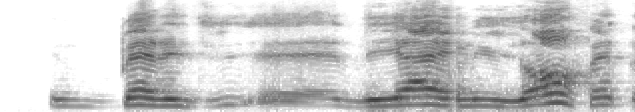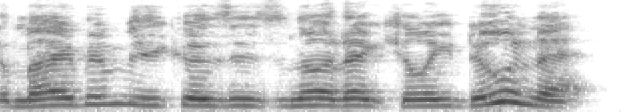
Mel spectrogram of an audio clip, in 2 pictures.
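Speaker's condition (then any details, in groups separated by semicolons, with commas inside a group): Cerebral palsy; uses wheelchair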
